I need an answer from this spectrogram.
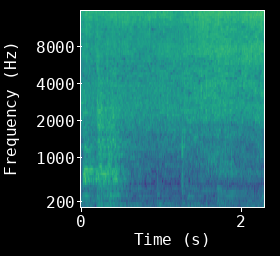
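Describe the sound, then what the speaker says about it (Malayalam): Chicken vindaloo masala stirred in a pan, a close, steady sizzle with scraping stirs and a few soft clinks, no voices. "നന്നായിട്ടൊന്ന് മിക്സ് ചെയ്യാം"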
